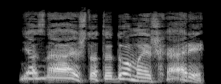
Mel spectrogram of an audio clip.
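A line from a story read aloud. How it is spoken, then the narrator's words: Laughing. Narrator (Russian): засмеялся Смит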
